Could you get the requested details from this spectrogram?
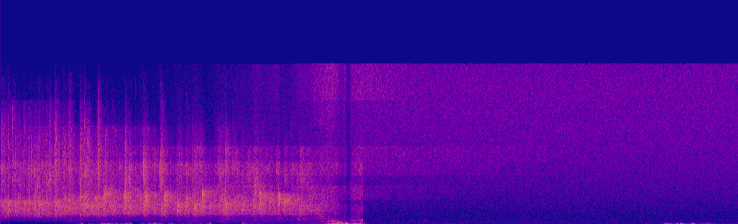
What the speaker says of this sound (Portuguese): salva de palmas para todos nós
